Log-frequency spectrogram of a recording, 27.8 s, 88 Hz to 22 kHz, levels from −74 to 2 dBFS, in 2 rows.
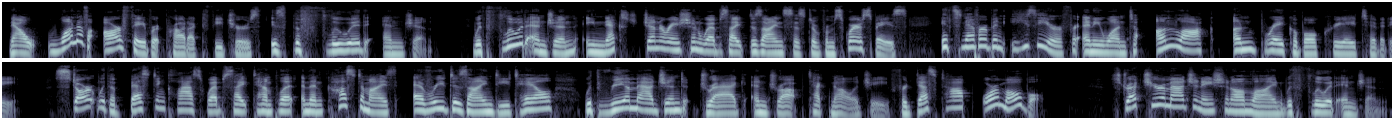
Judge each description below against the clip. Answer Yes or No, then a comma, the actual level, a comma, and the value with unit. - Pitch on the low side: No, medium, 175 Hz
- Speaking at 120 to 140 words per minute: Yes, slow, 135 wpm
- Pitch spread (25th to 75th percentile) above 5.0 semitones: Yes, wide, 5.6 semitones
